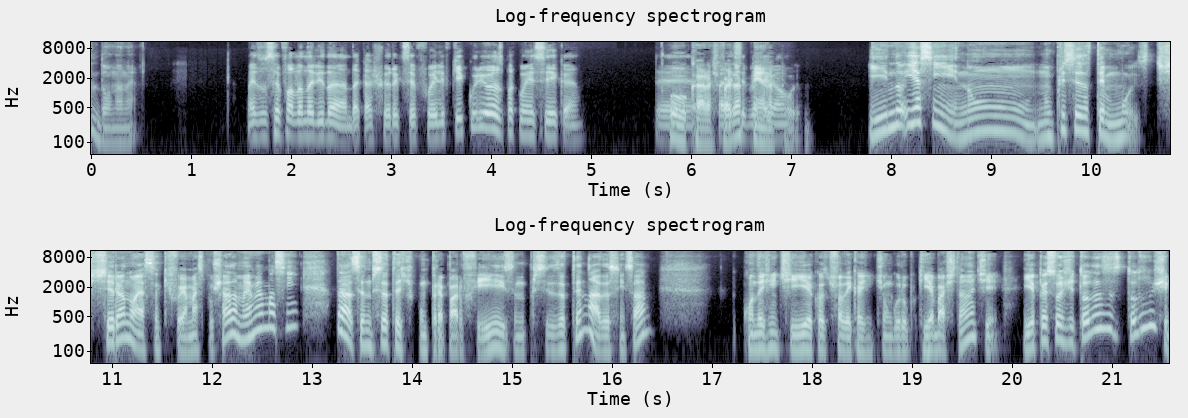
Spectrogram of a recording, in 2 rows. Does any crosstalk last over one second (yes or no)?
yes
